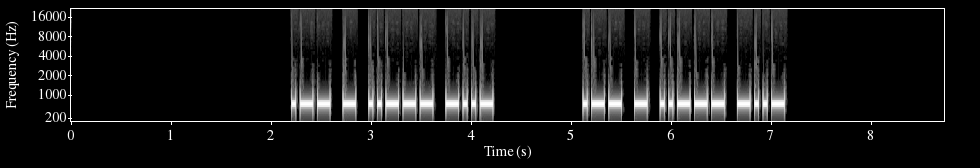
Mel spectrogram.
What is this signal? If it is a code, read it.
Morse code, heard as a keyed tone, about 27 wpm, 700 Hz. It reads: WT2X WT2X
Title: USA Call Signs - 4 Characters - Repeated 2x - 28wpm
